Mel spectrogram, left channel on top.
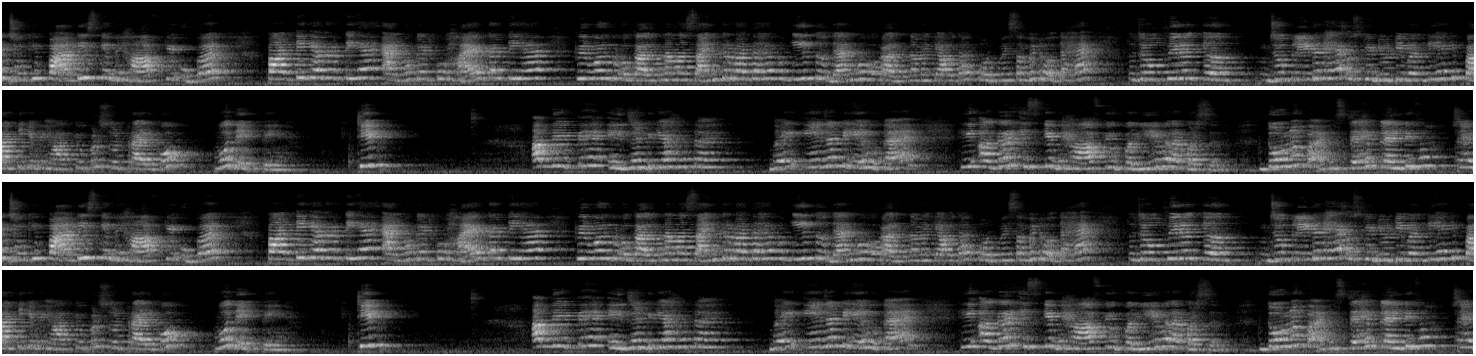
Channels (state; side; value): normal; both; correlation 0.95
